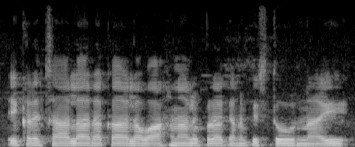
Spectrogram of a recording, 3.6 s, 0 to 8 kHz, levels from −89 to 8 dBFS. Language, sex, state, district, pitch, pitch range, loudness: Telugu, male, Telangana, Hyderabad, 110 Hz, 105-110 Hz, -15 LUFS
